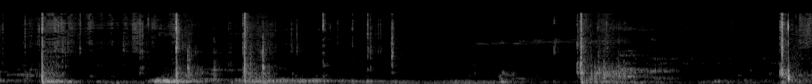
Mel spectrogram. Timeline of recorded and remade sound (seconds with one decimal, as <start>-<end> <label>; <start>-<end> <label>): 0.0-0.5 recorded; 0.5-1.8 remade; 1.8-3.8 recorded; 3.8-7.1 remade; 7.1-8.1 recorded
